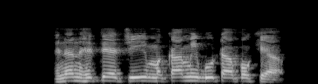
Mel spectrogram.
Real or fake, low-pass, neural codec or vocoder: real; 5.4 kHz; none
